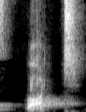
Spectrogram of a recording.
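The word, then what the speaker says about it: spot: যদি ভুলে না যান সো আমরা জানি পি ওটি এটার উচ্চারণ ঠওয়ার কথা কিন্তু এস আসার কারণে এ কি হয়েছে স্পট স্পট রাইট স্পট এটা কিন্তু ঠ হয়েছে এই পি কিন্তু পয়েছে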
